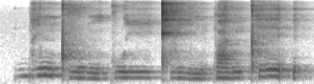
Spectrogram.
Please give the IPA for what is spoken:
bi˥˩npʰlɯ˨˩ŋ kwiː˧kʰli˨˩npa˦˥n pʰe˥˩ʔ

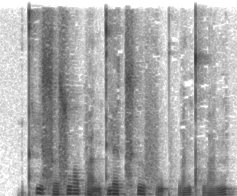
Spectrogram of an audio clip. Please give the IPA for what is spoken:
t̪ʰi˥˩sɤ˧˥ swɔ˥pa̰˨˩nt̪jɛ˥˧ t͡sʰɹ̩˥˩fṵ˨˩pʰwa˦nt̪ʰwa˧˥n

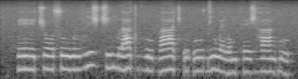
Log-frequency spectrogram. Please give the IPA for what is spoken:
eːt͡ʃoːsuːwɯ viʒ t͡ʃiŋ laːtɡʱuː baːt͡ʃʼɯʔuː diwɛl oŋheːʒ ɦaːŋɓu

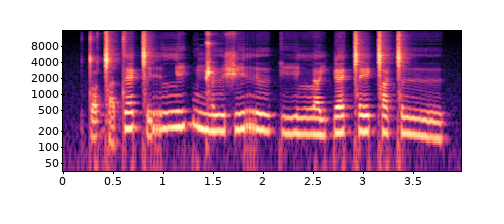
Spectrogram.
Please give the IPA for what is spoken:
tɔ̰ɡ͡ǀa̰tɛ ǀḭrlːi ɠuŋ͡ǁɨːʃi rɨːkiːlːɐjɠɛ ǀe ǀɐǀɨː

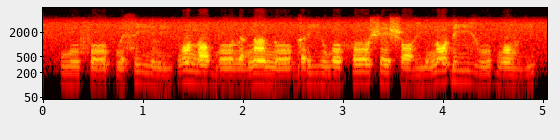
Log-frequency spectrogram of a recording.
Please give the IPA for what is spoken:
wu˨ foː˨kʷe˨siː˦˨liː˨ ɡɔ̃˦ nɔ˧ boː˨lə˨ŋã˧ noː˨ɡə˨˦ ɾiː˧wo˧hoː˦ ʃe˧ʃɔ˨ɣi˨nɔ̃˦ ɗiː˦ɣu˨˦ bɔ̃˧vi˨˦

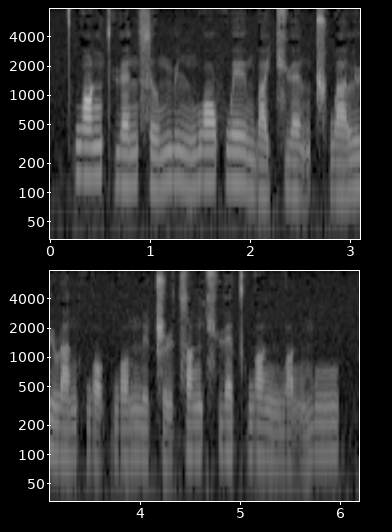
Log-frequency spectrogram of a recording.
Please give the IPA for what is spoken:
pʰwɑ˥ŋt̪ʰɥɛ˧˥n sɹ̩˧˥my˥˩n n̪wɔ˥fwe˥˩ɪ̯mwa˩ɪ̯ t͡ɕɥɛ̰˨˩n ʈ͡ʂʰwä˧˥ly˥˩ ɻa˧˥nfwɔ̰˨˩kwɔ˧˥ n̪i˧˥ʈ͡ʂɻ̩˨˩t͡sɑ˥ŋt͡ɕʰɥɛ˥˧ t̪ʰwɑ˥˩ŋn̪wɑ̰˨˩ŋ mu˥

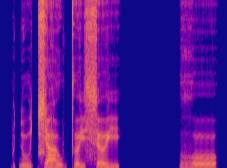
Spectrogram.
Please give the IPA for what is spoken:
ɗu˧t͡ɕa̤ː˨˩wt̪ə˨˦jsə˧j | ɣo˧

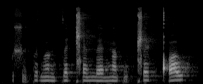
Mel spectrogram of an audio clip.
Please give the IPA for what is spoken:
ʃṵpɘdɔ̃ɖ t̪ɛǁɛn̪ɛ ŋãt̪ṵǁeɖ qʼu

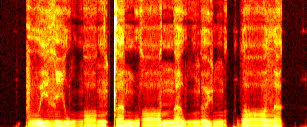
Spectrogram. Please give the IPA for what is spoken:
puː˨jliː˨˩w ŋɔː˨˧ŋt̪ɐ˧nwɔː˥ n̪ɐ˨w ŋɵ˨˧ɥŋʊ˧k̚lɔː˥lɐ˧k̚

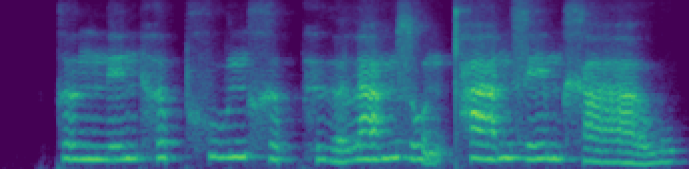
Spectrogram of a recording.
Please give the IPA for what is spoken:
kəː˧ŋne˨˦nhə˦˥p̚ xu˧nxə˨˩p̚hɨ˧˩ə̯la˨˦m zo̰˧˨n t̪ʰa˨˦nze˧mxaː˧˩˨w

